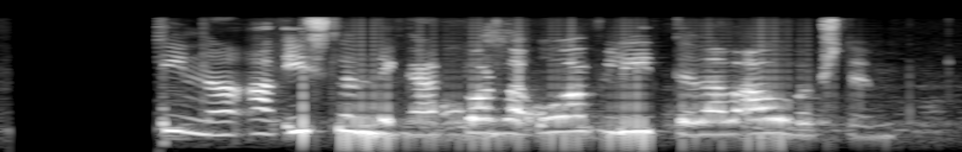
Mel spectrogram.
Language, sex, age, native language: Icelandic, female, 13, Icelandic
